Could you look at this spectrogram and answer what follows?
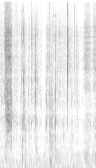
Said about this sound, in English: I wanted you to like Inception, open it on the podcast because it's so you're really getting the unwrapping sounds on the pod as well. Can you hear the paper?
